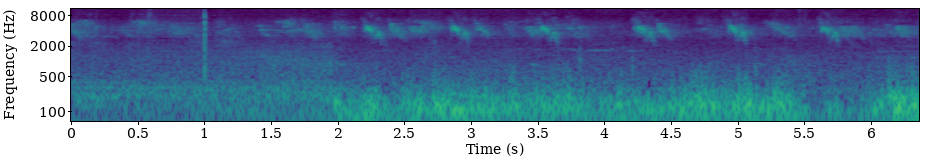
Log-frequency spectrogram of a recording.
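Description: A small bird calling, a quick series of short, high, falling chirps, about two or three a second, over a low rumble.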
